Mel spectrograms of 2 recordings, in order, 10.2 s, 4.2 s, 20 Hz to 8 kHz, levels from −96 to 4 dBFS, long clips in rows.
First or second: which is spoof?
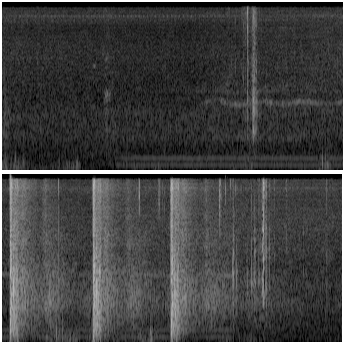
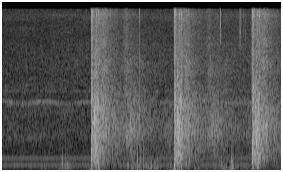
first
